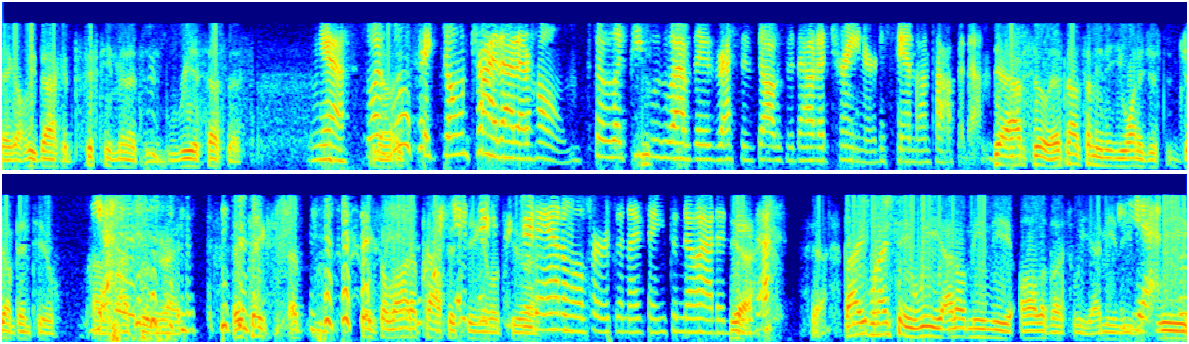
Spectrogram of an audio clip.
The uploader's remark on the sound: open up the lines for listeners to call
